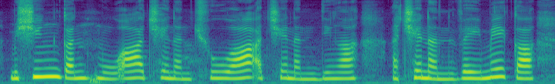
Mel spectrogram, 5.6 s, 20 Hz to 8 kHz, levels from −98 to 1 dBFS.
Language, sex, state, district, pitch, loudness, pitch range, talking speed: Mizo, female, Mizoram, Aizawl, 230 Hz, -14 LUFS, 220-250 Hz, 205 wpm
